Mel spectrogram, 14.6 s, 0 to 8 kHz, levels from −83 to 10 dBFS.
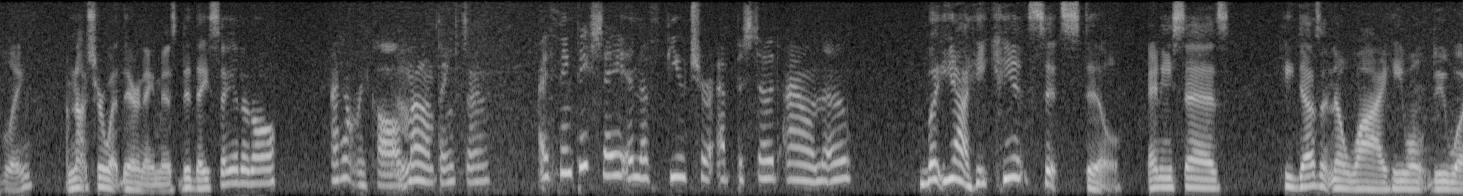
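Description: Speech, with two places where the noise suppressor cut into the speech. From 0.0 to 0.33 s, around 150 ms of sound is pulled down by up to about 12 dB, so the opening sounds faint and swallowed. From 5.38 to 5.6 s, roughly 100 ms dips by up to about 8 dB. In both spots the suppressor treated low-level speech as background and turned it down along with the room noise, which sits about 20 dB below the speech.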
